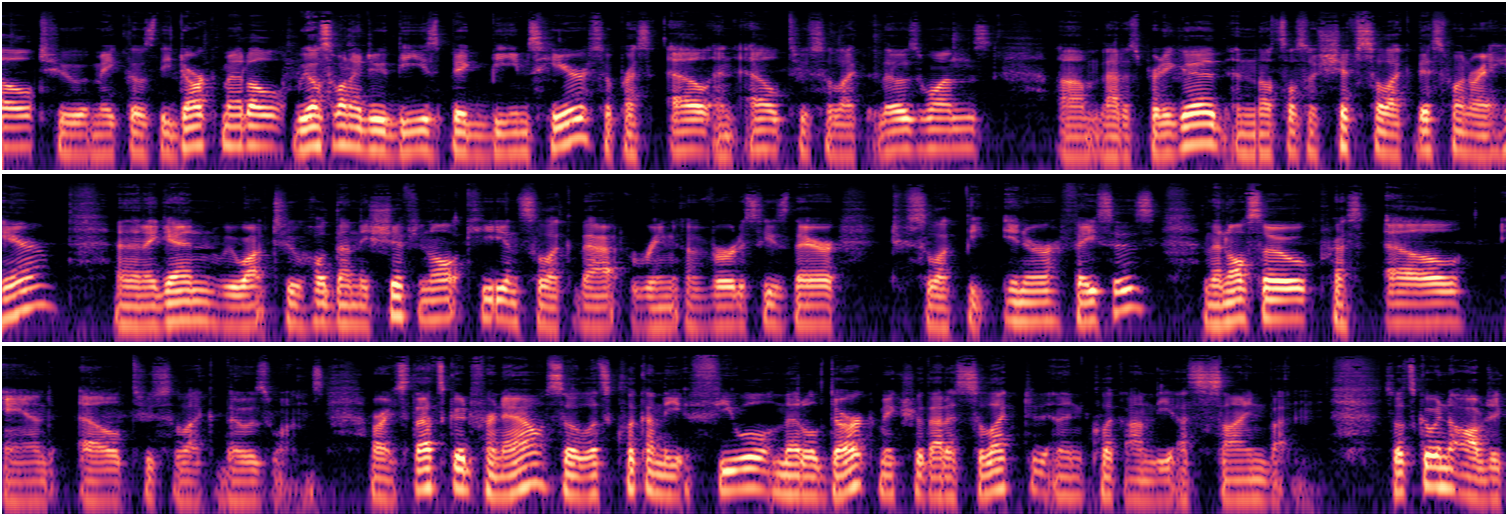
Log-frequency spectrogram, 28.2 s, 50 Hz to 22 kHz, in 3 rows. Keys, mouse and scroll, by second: 0.1 shift+middle click, 0.8-1.7 scroll up 1, 1.7 scroll down 3, 1.9 shift+middle click, 2.6-3.8 scroll up 1, 3.8 l, 4.6 l, 4.7 scroll down 1, 4.9-7.1 shift+middle drag, 5.9 scroll up 1, 7.1 scroll up 2, 8.7 shift+right click, 9.0-10.2 shift+middle drag, 10.2 scroll up 2, 10.6-12.4 middle drag, 12.4 alt+shift+right click, 13.2 scroll up 1, 13.3 middle click, 14.0 scroll down 1, 15.0-16.5 middle drag, 16.5 scroll down 2, 17.3 middle click, 17.8 scroll up 1, 17.8 l, 19.0 l, 19.2 scroll down 2, 19.2 scroll up 1, 19.4 middle click, 20.1 scroll up 1, 20.1 middle click, 20.9 scroll down 1, 21.0 middle click, 21.5-22.4 scroll up 2, 22.4-23.0 scroll up 3, 23.1 click, 26.2-27.4 drag, 27.4 Tab, 28.0 z.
